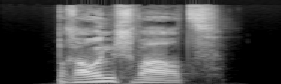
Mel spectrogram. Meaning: very dark, blackish brown
- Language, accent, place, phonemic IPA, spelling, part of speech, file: German, Germany, Berlin, /ˈbʁaʊ̯nʃvaʁt͡s/, braunschwarz, adjective, De-braunschwarz.ogg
